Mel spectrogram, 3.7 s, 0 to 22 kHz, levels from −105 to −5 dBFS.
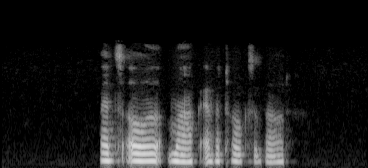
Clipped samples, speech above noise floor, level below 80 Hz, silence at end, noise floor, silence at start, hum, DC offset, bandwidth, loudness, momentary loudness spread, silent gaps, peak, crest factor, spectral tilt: under 0.1%; 59 dB; -70 dBFS; 0.85 s; -86 dBFS; 1 s; none; under 0.1%; 7.4 kHz; -28 LUFS; 13 LU; none; -10 dBFS; 20 dB; -9.5 dB/octave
